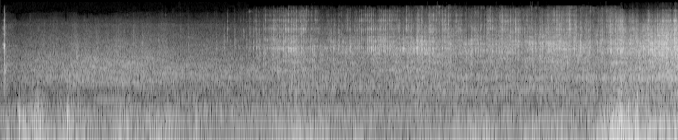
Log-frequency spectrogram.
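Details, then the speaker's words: Two-stroke motorized bicycle with an NT carburetor. A rough, uneven idle that stumbles and surges irregularly, attributed to air leaking in past the loose carburetor and running lean. Erratic idle from carburetor intake air leak. "so to give you guys a quick little um you know help understanding what's going on right now what's going on is his bike is uh like having this weird idol like i was mentioning earlier"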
